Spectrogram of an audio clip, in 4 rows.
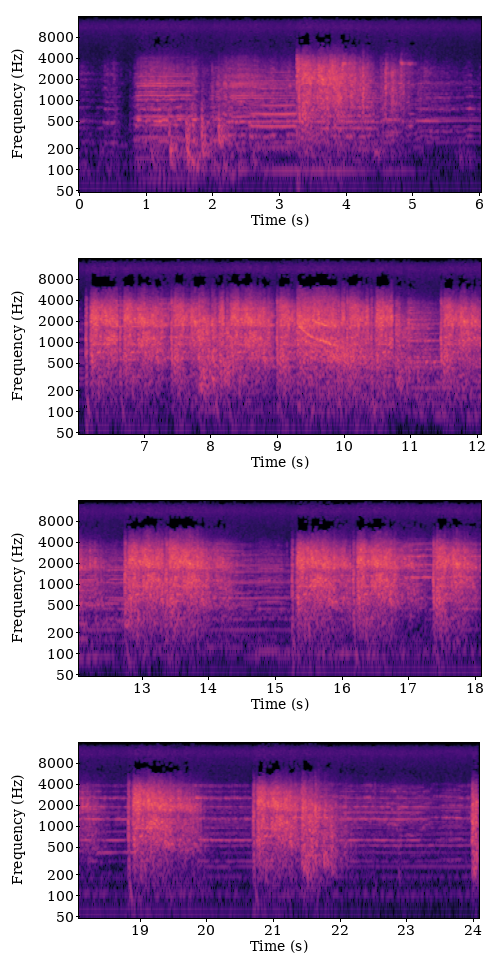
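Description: Gunfight from a 1940s Western soundtrack: rapid rifle and pistol shots over an orchestral film score. The shooting comes in loud bursts, heaviest from about six seconds in.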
